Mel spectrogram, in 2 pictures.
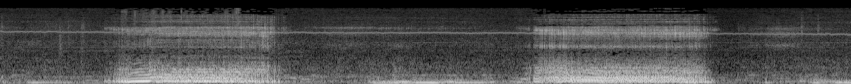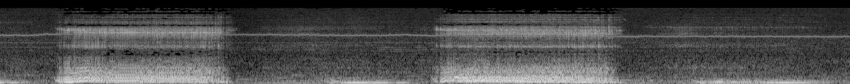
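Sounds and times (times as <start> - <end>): man snoring: 1.1 - 3.0, 3.7 - 8.3, 9.0 - 11.0, 11.8 - 16.9.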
